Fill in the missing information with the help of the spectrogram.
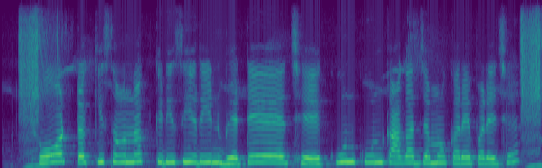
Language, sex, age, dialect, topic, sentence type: Maithili, female, 18-24, Angika, agriculture, question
